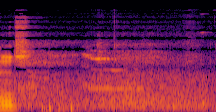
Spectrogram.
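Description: A cat meowing once, faintly and briefly, about a second in, after the tail of a man's drawn-out spoken "and".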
